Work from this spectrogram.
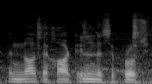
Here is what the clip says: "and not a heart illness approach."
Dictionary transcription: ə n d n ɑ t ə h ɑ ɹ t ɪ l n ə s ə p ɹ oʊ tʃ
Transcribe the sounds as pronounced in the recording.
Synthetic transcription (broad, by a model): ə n n ɑ t ə h ɑ ɹ t ɪ l n ə s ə p ɹ oʊ tʃ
